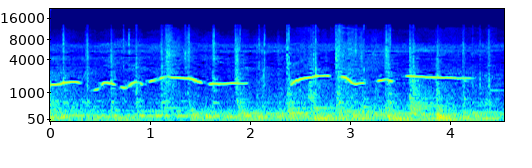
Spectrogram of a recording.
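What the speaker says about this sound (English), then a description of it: "What is that enchanting whistling sound?" Enchanting melodic whistling from the video game Sam & Max: Beyond Time and Space, a wavering tune of gliding phrases with short pauses over a soft background, clear and alone.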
